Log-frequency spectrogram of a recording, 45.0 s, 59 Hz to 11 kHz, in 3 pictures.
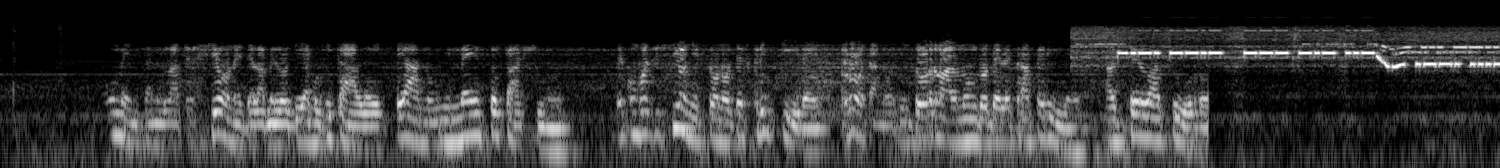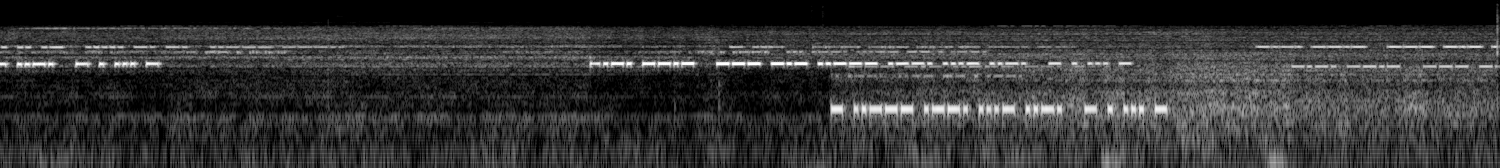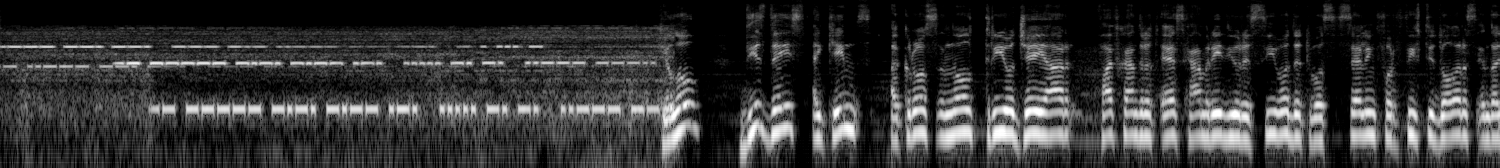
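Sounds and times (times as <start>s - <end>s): receiver background hiss: 0.0s - 45.0s
morse code beeps: 11.0s - 12.1s, 21.0s - 26.7s, 27.6s - 36.8s.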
